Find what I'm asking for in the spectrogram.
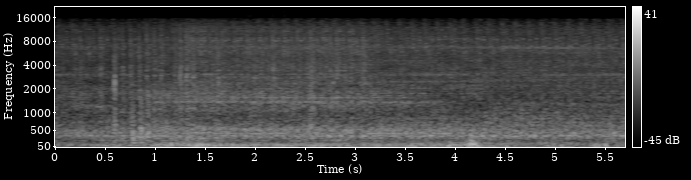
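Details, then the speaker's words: Mk2 Audi TT, high mileage, idling smoothly with no shunting or hunting once the airflow meter is unplugged; plugged back in it hunts, so the airflow sensor is suspected faulty. "runs mint it's not shunting"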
